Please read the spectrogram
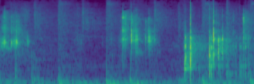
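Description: Dice clatter and tumble across a hard tabletop in a quick series of sharp clicks and rattles, with a denser burst of impacts near the end as they settle.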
